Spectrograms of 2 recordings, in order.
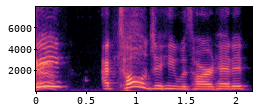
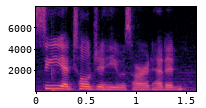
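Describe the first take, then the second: First: It is said as a Timon impression. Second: It is read in his normal voice.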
